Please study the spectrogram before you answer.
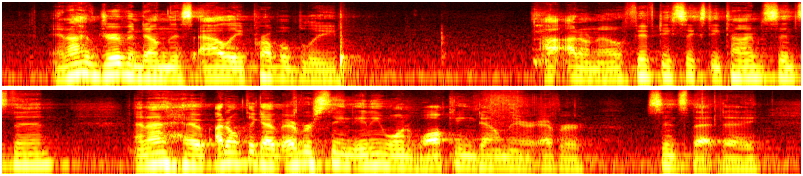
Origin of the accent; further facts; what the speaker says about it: United States; I said, yeah, I'm an American.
